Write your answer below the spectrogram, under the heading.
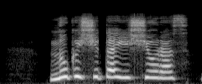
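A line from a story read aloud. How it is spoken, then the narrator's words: Shout. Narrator (Russian): закричал Шишкин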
